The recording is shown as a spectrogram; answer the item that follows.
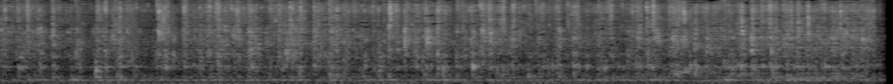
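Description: Tap water pouring in a thin stream into a plastic bucket, a steady patter of small splashes over a low steady hum.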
